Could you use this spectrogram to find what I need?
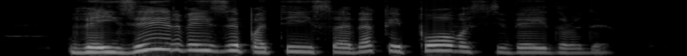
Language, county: Lithuanian, Utena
